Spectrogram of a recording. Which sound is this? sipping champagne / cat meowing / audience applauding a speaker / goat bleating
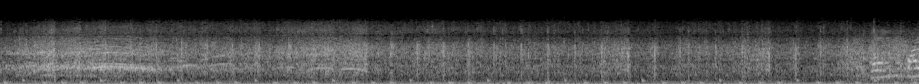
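audience applauding a speaker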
